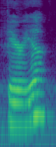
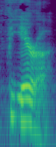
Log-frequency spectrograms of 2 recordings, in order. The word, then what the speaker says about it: Fiera: like that specific brand of concealer this faia Faria I should pronounce it right Fiera yeah so I like it cuz it Doesn't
